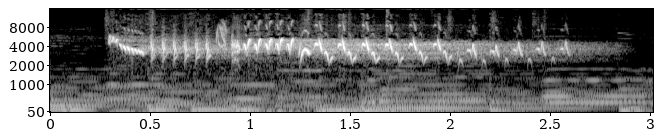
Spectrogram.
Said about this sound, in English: Who's singing? Oh, it's the bird. A singing bird.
